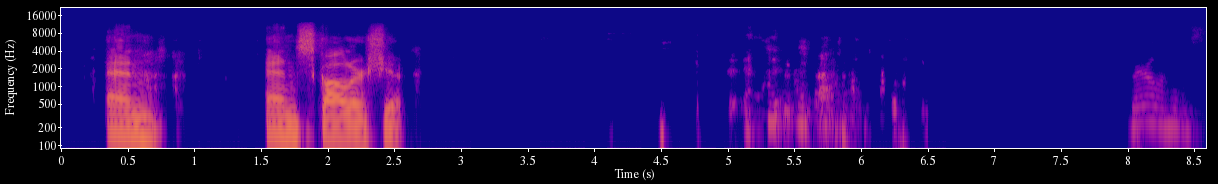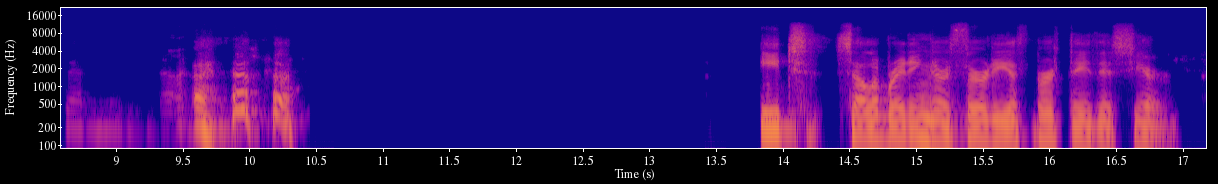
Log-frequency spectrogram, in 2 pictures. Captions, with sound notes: and scholarship. - Marilyn has seventy. (chuckles) - Each celebrating their 30th birthday this year.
